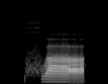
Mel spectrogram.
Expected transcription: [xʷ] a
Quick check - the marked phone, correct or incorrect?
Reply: correct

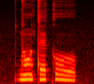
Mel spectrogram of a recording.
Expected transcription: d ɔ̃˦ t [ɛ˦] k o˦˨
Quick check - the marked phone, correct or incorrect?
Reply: correct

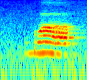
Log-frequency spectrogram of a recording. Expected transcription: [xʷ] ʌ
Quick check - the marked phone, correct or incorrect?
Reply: incorrect: ɡʷ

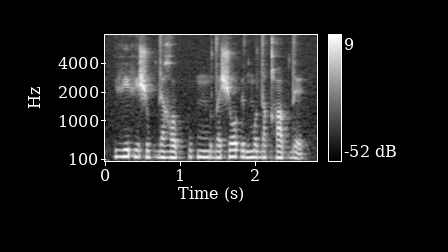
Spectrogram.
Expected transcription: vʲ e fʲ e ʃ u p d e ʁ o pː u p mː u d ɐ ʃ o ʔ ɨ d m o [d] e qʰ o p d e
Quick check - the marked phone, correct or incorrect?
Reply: correct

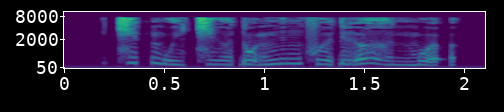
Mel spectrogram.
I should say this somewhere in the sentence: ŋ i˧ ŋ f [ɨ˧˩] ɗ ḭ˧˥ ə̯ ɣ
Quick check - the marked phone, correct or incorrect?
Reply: correct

